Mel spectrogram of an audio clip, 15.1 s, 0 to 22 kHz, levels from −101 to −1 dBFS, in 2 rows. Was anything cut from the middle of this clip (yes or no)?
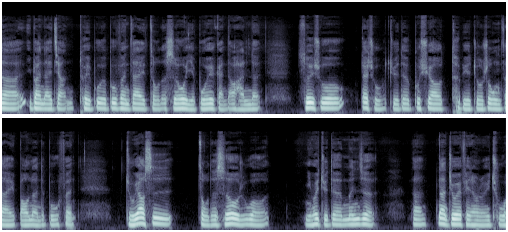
no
